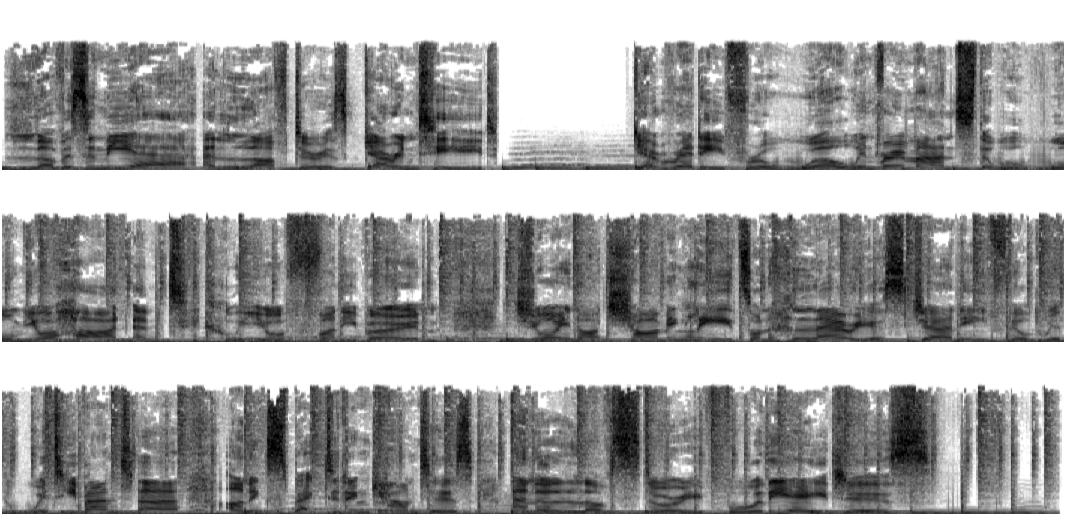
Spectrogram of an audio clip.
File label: female english tv commercial; english southern accents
